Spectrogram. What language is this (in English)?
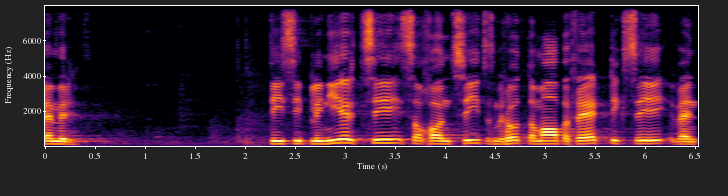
Swiss German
